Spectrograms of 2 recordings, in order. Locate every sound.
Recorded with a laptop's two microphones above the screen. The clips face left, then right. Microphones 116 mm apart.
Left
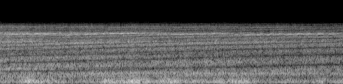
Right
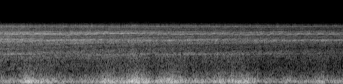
0.0 s a drone: 70° left (ahead or behind); by 3.5 s 80° left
